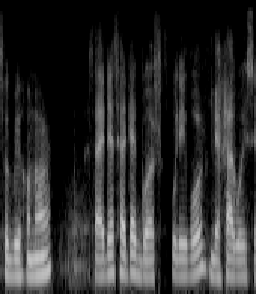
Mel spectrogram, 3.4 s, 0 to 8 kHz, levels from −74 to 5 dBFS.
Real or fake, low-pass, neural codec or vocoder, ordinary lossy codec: fake; 7.2 kHz; codec, 16 kHz, 1 kbps, X-Codec, HuBERT features, trained on balanced general audio; Opus, 16 kbps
